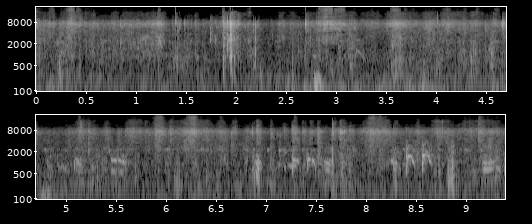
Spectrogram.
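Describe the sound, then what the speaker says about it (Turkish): Chickens, one hen and two roosters, clucking outdoors in winter sunshine, with turkeys nearby. Scattered soft clucks and short calls come at varying distances over a quiet yard, with one sharper squawk near the start. "bir tane tavuk şu büyük olan tavuk. Diğer ikisi horoz."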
